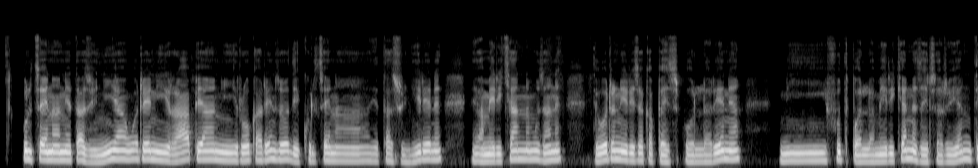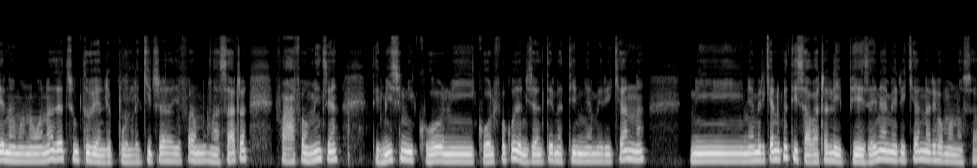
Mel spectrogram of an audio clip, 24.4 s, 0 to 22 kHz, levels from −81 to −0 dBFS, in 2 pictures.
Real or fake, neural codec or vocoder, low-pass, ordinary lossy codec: real; none; 9.9 kHz; none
